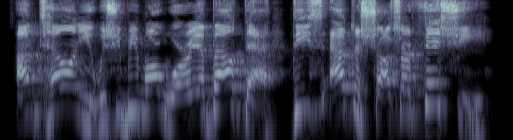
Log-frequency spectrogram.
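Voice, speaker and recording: A man uses a put-on character voice. His pitch is extremely high. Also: moderate pace. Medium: fan dub. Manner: insistent, grumbling.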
